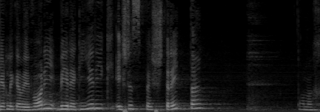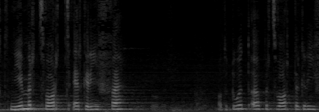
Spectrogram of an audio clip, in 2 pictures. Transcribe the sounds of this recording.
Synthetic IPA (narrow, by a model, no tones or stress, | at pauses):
iχlɪɡəvɪfɔɾivɪɾɛɡiəɾiɡɪʃdəsb̥ɛʃtɾɪtːə | d̥ɑːmœχtniəməɾt͡svɔrtʰɛɾɡ̥ɾiːfə | ʔod̥̪əɾtuətʰœpːəɾt͡svɔrtɛɾɡɾiːf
